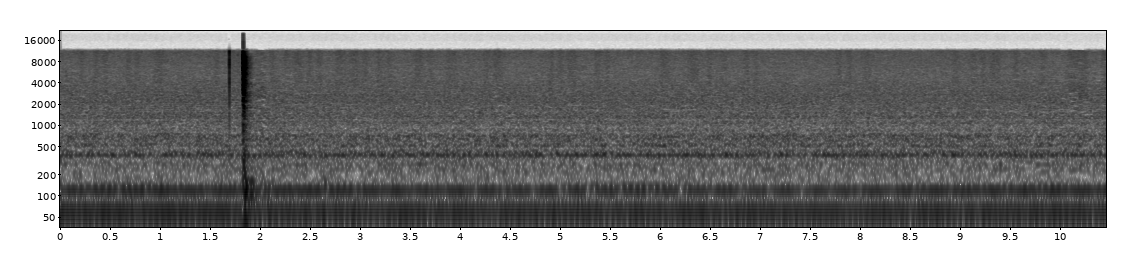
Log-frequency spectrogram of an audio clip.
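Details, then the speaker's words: Grundig 2540 AM/FM/SW tube radio switched on: one sharp switch click, then steady low mains hum and soft hiss while warming, no arcing clicks. "No clicking. Yeah, I can hear it coming on."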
